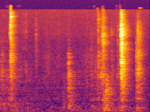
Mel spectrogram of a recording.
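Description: A series of faint clicks and clunks, like a latch turning and a door being handled and pulled open, spread over a couple of seconds with no voices.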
